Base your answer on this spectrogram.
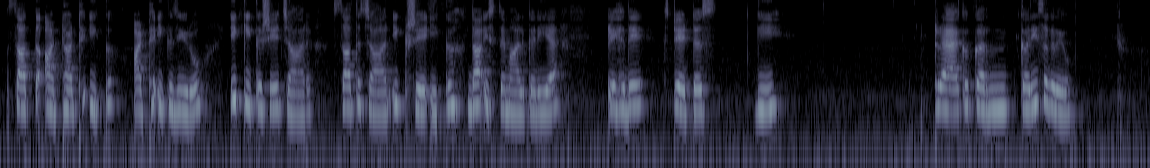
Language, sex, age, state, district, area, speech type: Dogri, female, 30-45, Jammu and Kashmir, Kathua, rural, read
